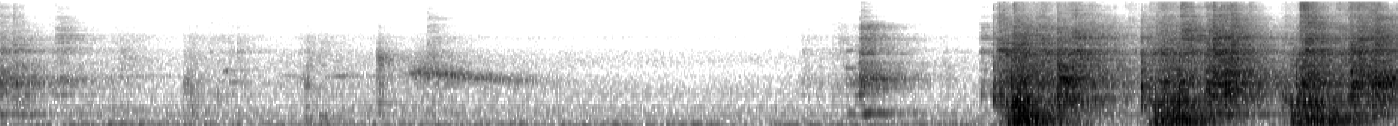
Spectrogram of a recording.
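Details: Small two-stroke engine on a no-start repair, running with cleaned spark plug and air filter off: quiet at first, then it catches and runs with loud, slightly uneven surges; now starts and keeps running.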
